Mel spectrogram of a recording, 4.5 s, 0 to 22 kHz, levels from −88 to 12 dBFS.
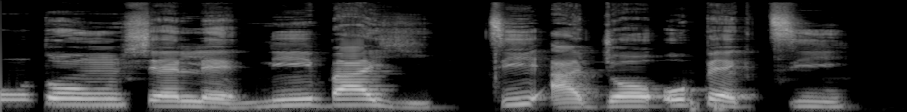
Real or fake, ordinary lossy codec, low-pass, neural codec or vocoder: real; none; none; none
